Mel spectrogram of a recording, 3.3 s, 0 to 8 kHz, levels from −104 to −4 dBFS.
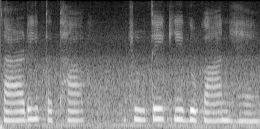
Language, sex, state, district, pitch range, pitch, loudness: Hindi, female, Chhattisgarh, Raipur, 205-230 Hz, 215 Hz, -16 LUFS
